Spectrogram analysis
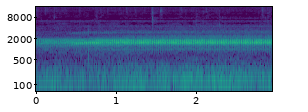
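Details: Frogs chorusing on Lake Houston before a thunderstorm: a dense, steady, high trilling drone that swells in loudness after the first half second and carries on unbroken, over a low rumbling background.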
